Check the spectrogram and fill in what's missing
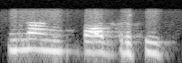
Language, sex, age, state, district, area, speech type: Tamil, female, 18-30, Tamil Nadu, Tiruppur, rural, conversation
